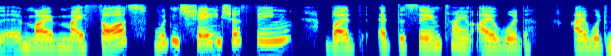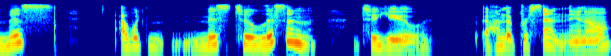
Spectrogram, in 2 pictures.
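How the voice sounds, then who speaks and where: The speaker talks at a very slow pace with lively intonation and long, frequent pauses. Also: woman, medium pitch for a woman. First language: German. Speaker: radio show host. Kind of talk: casual interview chat. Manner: halting, many repetitions and fillers.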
